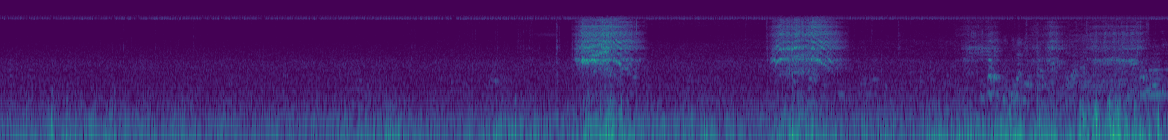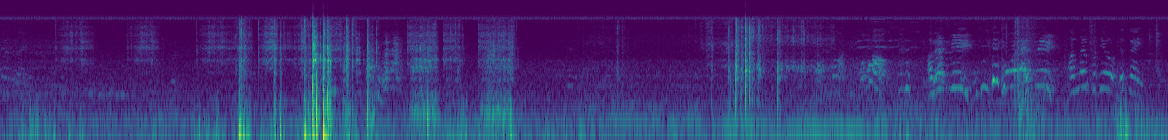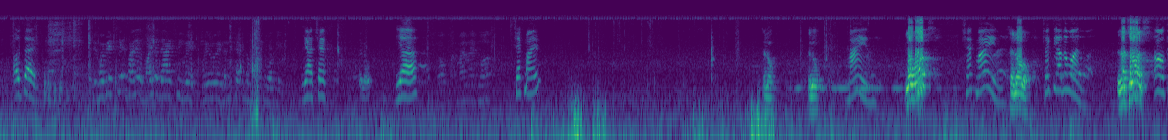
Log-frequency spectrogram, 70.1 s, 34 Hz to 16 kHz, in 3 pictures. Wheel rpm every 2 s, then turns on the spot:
0, 0, 0, 0, 0, 20, 30, 40, 30, 10, 20, 30, 10, 20, 10, 20, 40, 0, 0, 0, 0, 0, 0, 0, 0, 0, 0, 0, 0, 0, 0, 0, 0, 0, 0.
none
